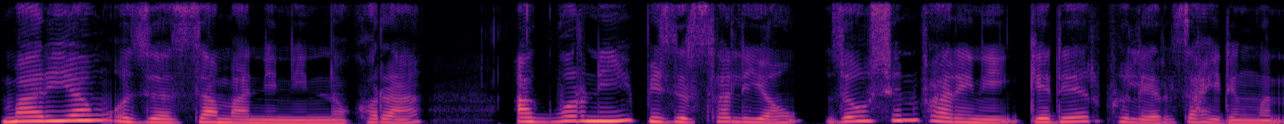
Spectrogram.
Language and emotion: Bodo, neutral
